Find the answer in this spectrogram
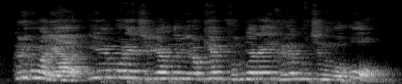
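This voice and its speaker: Pitched extremely high, a man speaks in an animated tone with ordinary pitch variation. Audible room echo fills the recording. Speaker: chemistry tutor. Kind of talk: lecture. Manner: casual, animated.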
